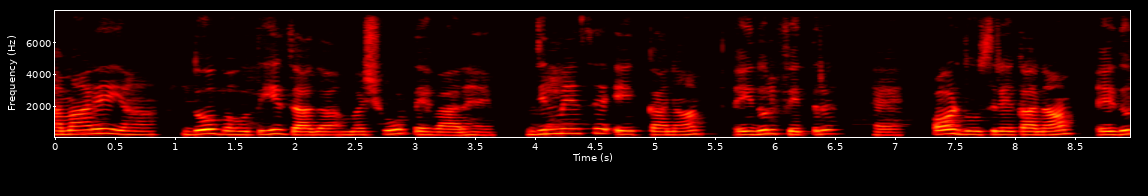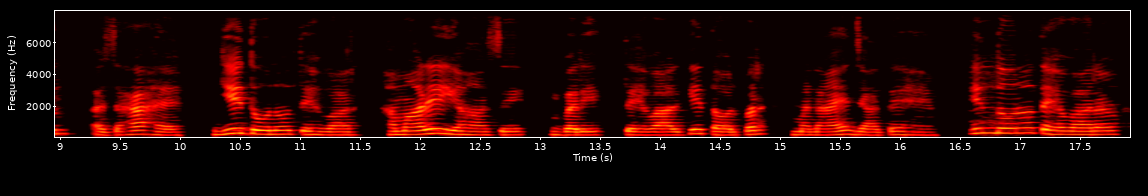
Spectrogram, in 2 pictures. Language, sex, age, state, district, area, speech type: Urdu, female, 18-30, Bihar, Araria, rural, spontaneous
